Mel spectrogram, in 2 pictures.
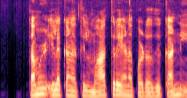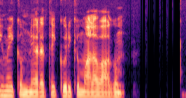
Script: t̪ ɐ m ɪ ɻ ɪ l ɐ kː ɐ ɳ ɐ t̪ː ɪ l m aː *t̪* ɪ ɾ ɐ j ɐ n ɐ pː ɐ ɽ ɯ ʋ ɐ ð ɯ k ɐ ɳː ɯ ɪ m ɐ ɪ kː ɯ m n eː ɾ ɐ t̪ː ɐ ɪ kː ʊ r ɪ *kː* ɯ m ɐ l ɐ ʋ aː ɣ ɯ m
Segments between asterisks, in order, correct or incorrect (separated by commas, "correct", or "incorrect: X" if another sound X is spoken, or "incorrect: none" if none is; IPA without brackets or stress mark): correct, correct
